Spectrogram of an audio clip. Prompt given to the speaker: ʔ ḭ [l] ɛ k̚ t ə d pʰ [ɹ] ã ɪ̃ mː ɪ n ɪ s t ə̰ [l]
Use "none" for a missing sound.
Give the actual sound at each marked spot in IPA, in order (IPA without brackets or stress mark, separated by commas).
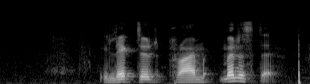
l, ɹ, none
